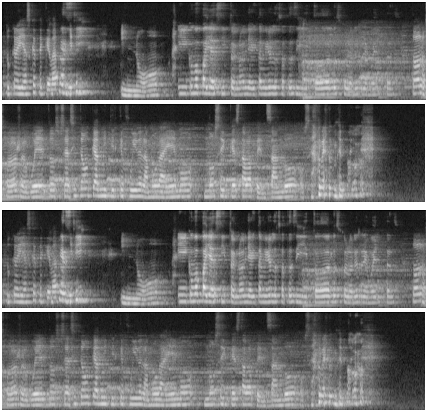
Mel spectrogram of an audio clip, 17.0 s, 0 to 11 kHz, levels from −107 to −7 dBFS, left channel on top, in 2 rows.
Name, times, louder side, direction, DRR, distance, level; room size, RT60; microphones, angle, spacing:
voice 1, 0.0-1.1 2.4-3.1 3.4-3.5 8.2-15.3 15.7-15.9, left 3 dB, 50° left, 8 dB, 1.0 m, -28 dB
voice 2, 1.1-1.6 3.5-7.9 15.4-15.7, right 2 dB, 55° right, 6 dB, 1.2 m, -29 dB
Singing / Musical instrument, 5.9-14.8, left 5 dB, 80° left, 0.9 m, -39 dB
17.5 x 11.0 x 3.6 m, 0.99 s
head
